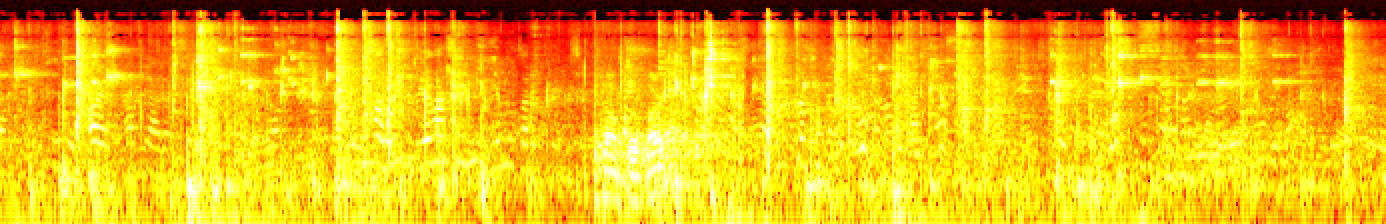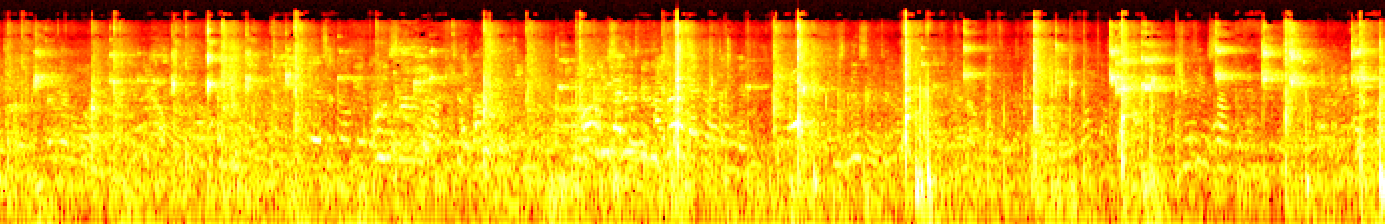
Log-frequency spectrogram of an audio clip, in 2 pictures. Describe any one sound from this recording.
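Shuttlecocks are hit with sharp pops of rackets, over and over.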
